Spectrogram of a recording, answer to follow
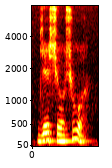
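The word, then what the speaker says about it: ישוע: sus hijos usa yehoshúa perdón que realmente se pronuncia yeshua sí o la abreviatura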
